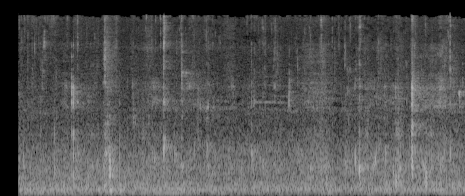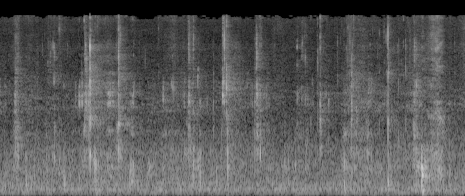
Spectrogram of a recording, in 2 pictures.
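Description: Close-miked chewing of spicy pork skin rolls: irregular mouth clicks and smacks as a man chews, over a low steady hum.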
